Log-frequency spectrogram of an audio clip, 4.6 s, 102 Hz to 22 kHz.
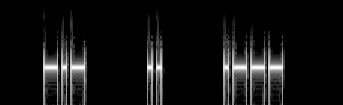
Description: Morse code, heard as a keyed tone, about 19 wpm, spaced as for 8 wpm, 690 Hz. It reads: KIJ
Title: 205 Lesson 33e - Letter j - Three Characters 20wpm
